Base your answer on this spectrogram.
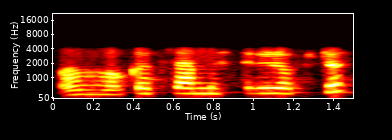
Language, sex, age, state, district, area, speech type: Odia, female, 45-60, Odisha, Sundergarh, rural, conversation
